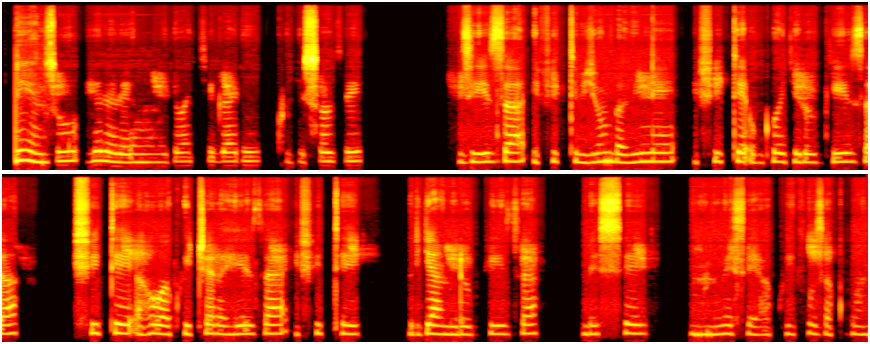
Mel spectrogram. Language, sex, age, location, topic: Kinyarwanda, female, 18-24, Huye, finance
